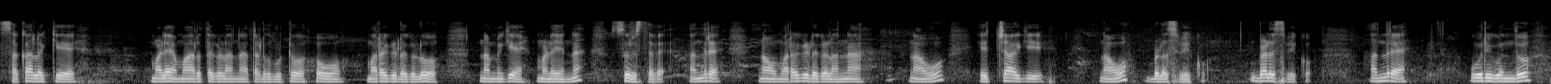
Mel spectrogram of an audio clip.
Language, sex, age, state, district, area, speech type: Kannada, male, 45-60, Karnataka, Chikkamagaluru, rural, spontaneous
